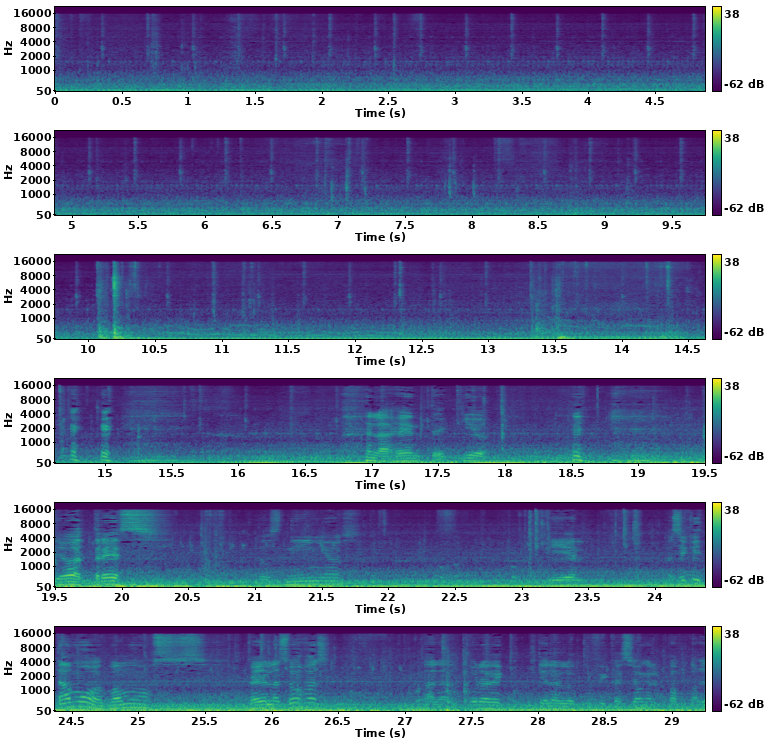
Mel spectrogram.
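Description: A car engine rumbles steadily while driving over a rough dirt road.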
